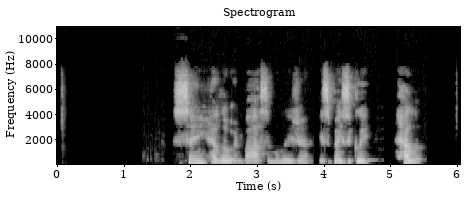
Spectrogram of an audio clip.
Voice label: Hello Bahasa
